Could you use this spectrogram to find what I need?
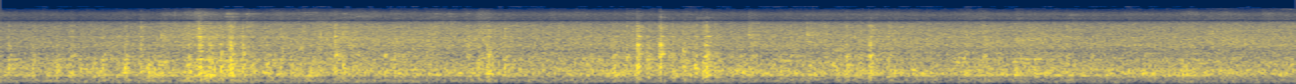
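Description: Traffic rumbles steadily along a road.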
